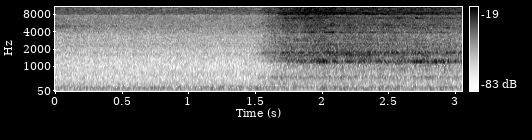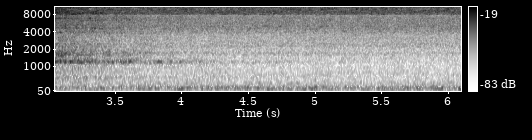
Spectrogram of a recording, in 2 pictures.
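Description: Near silence, with one faint, slow, deep breath starting about a second and a half in and fading over a couple of seconds.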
